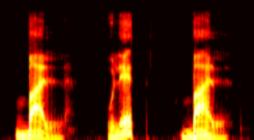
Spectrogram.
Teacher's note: kapag ito ay nasa dulo as a batchim, palaging mayroon siyang malambot at parang dumadaloy na L sound. Parang L sa salitang ball. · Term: soft L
